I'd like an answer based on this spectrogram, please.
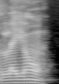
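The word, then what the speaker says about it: Léon: Leon. They can't even put the italicized E on there. The acute E, excuse me. The acute E on my E for Leon. It's not Leon, it's Leon, And I know I've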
